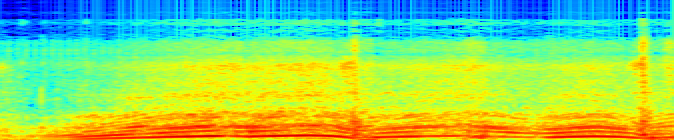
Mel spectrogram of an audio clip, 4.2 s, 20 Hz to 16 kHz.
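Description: Small 4x4's engine revving hard again and again, its pitch rising and falling, while the vehicle is stuck in deep mud and its wheels spin and fling mud. Two sharp knocks come in, about two seconds in and near the end.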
